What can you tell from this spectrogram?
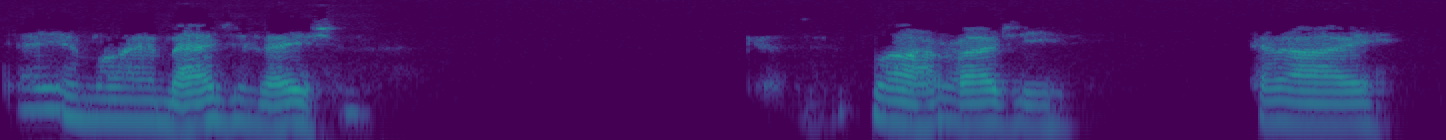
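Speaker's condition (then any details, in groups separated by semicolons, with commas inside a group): Aphasia after stroke; speech lost then regained, talking again publicly after stroke; halting speech during recording; halting speech with pauses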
